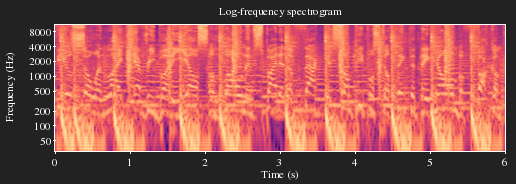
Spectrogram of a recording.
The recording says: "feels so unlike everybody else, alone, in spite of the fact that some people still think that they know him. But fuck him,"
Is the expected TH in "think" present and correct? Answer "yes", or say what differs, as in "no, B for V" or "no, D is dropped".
yes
